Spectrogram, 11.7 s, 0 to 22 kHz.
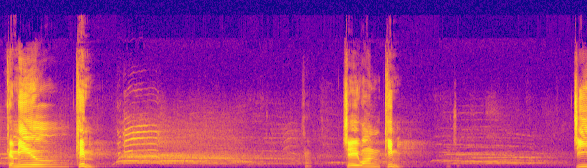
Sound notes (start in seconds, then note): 2.3 audience cheering; 8.6 audience cheering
